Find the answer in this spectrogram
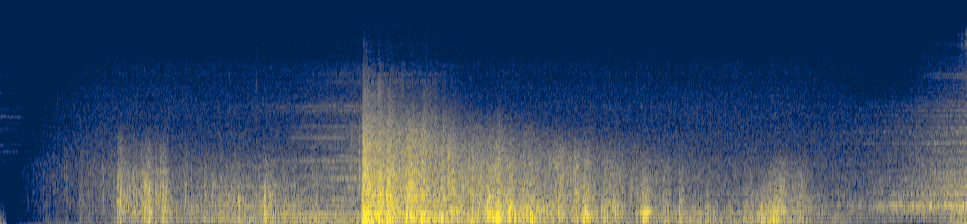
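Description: Thunderstorm: rain with rolling thunder, starting after about a second of silence. A sudden loud thunderclap about seven seconds in rumbles away over several seconds, with smaller rumbles before and after it.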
